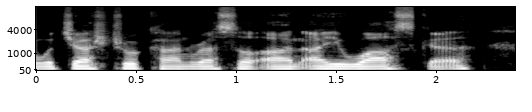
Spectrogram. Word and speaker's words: ayahuasca: Joshua Con Russell on ayahuasca. Not ayahuasca, as my North Dakota ass likes to pronounce it.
